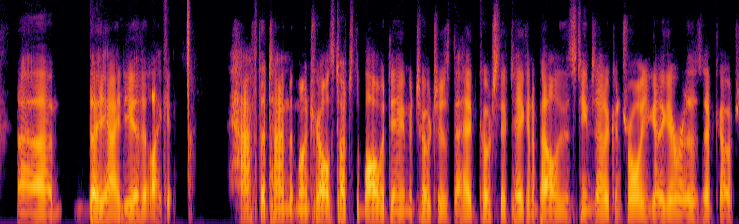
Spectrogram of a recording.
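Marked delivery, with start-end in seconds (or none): none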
